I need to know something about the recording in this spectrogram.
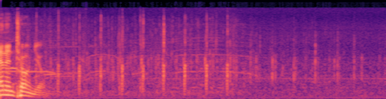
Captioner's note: spectators applauding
